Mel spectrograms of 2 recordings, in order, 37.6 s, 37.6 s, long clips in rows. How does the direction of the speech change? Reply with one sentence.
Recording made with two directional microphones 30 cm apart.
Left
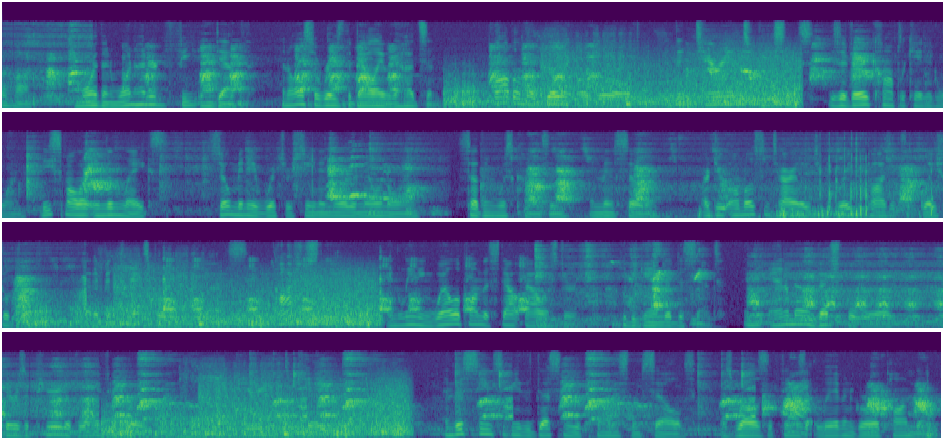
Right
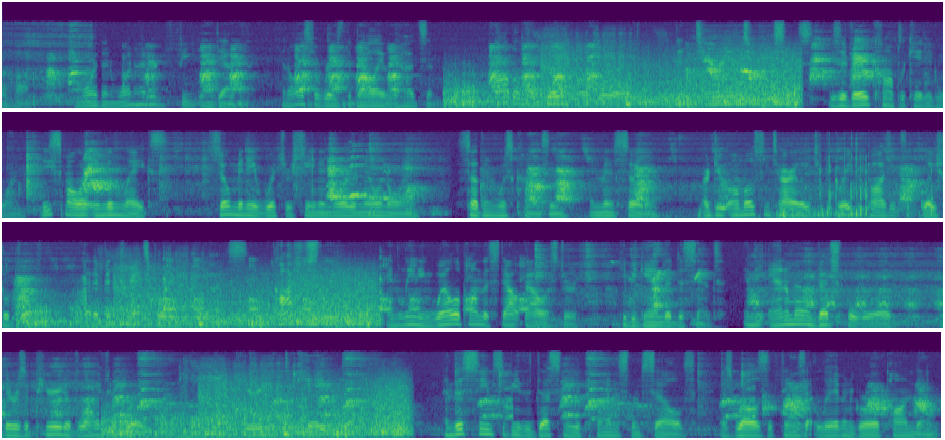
In this clip you hear the speech move from left to right.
